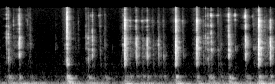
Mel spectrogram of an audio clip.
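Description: Keys clatter on a computer keyboard while Odia text is entered into wedding card layout software, a close, steady run of clicks in short bursts with brief pauses between words.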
